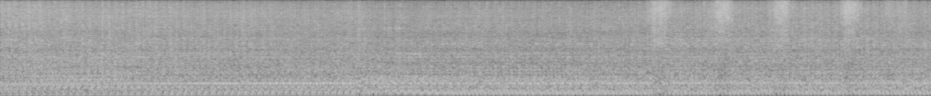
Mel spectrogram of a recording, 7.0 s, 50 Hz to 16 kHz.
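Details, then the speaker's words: Westwood T1200 garden tractor's small engine just out of winter storage, started first time: steady, even idle with a constant beat, no misses or knocks, running smoothly; normal idle. "that's it just started first time just got a little bit you're very sweet little engine"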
